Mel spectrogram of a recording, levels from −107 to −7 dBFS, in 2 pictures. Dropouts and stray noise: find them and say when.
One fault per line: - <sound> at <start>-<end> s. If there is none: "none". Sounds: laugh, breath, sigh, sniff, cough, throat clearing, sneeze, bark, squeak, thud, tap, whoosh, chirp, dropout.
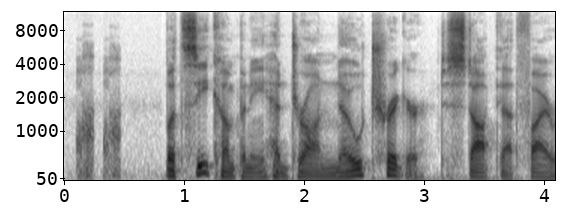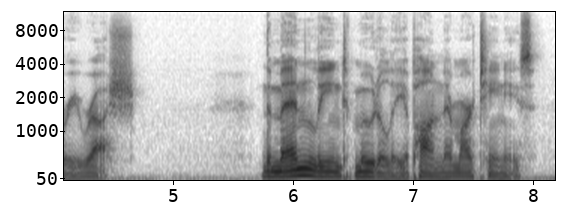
- laugh at 0.1-0.5 s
